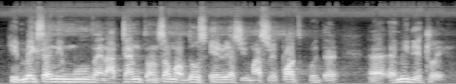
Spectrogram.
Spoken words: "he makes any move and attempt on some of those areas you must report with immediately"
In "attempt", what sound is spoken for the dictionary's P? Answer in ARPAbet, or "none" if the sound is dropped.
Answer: P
